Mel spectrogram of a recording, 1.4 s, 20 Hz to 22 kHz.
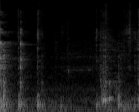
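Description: A spoon stirs a thick PB2 peanut butter powder mixture for peanut butter chicken, making faint, rhythmic scraping strokes about every fifth of a second, with no talking.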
